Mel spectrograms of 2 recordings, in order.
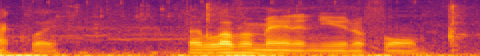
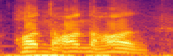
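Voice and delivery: loud hammy French hon hon hon; mock French laugh; 5 semitones higher, 8 dB louder than usual. Mocking French stereotype laugh.

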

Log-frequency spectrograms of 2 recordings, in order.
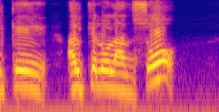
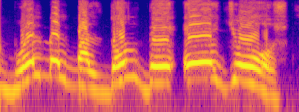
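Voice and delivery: slow, drawn-out solemn prayer; much slower than usual. Retold or imitated. Preacher voicing Nehemiah praying slowly and solemnly. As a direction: plead it slowly to the Lord. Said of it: "Nehemías dice y ora".

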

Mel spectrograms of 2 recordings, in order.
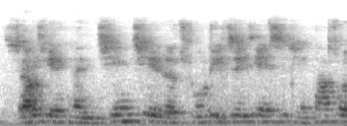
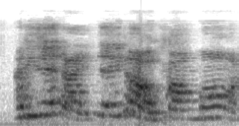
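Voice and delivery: higher, louder imitated scolding; mock angry outburst; 8 semitones higher, 5 dB louder than usual. Mom mimics her old self scolding the clerk over the hair, mock angry. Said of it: "以前的我啦".

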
